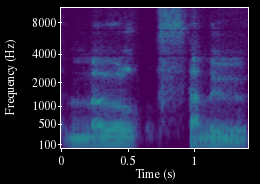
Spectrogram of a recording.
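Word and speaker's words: Moel Famau: apologize in advanc pronunciation mole FAMU which is m o e l f m auu it's a Heather infused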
